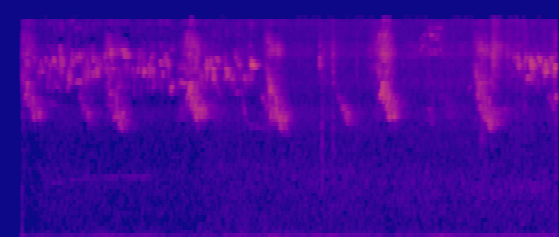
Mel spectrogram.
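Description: Small birds chirping faintly, short chirps falling in pitch and repeating about once a second, over a faint low steady hum.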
